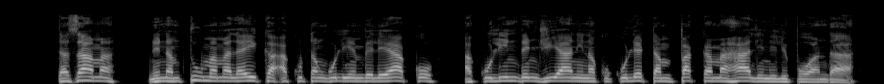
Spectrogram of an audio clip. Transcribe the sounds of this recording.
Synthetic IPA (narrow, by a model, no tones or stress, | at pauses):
tazama | ninam̩tumamalaikaʔakutaŋɡuliɛmbɛlɛjakɔ | akulindɛnd͡ʒianinakukulɛtam̩pakamaɦalinilipɔanda̰ː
